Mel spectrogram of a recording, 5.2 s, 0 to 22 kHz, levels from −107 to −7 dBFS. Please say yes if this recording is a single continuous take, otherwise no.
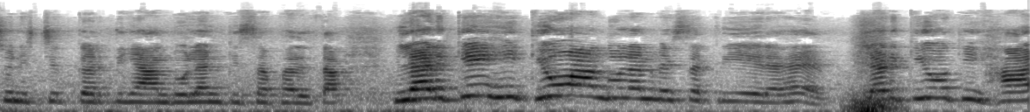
no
